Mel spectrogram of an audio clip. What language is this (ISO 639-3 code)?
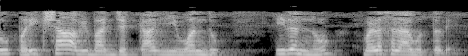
kan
